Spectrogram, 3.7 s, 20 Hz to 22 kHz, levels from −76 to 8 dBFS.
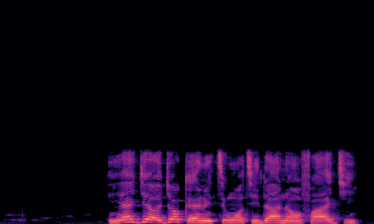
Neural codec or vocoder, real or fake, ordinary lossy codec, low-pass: none; real; none; 7.2 kHz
